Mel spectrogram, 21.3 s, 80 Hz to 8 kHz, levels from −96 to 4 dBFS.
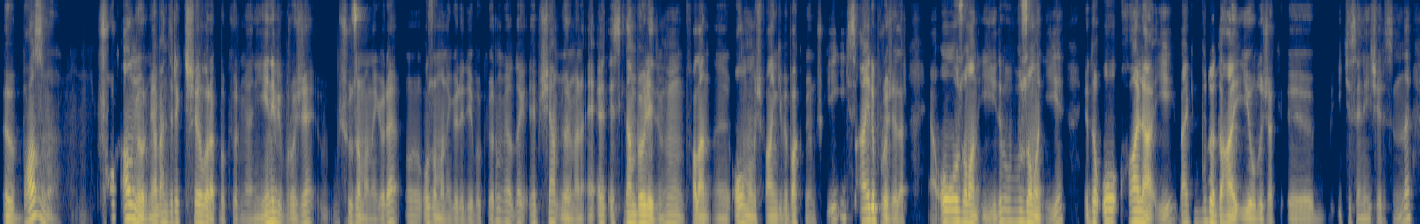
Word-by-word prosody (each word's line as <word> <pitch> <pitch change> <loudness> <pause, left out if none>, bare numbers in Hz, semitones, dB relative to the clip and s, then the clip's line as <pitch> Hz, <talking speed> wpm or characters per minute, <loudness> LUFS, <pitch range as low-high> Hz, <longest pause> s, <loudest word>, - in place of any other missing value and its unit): Iıı, 100 -5 -1
baz 180 - +4
mı? 100 - -6 0.7
Çok 185 0 -7
almıyorum 150 - +4
ya 105 +2 +1
ben, 120 +1 -2
direkt 125 +1 -4
şey 125 - +1
olarak 100 -8 +2
bakıyorum. 75 - -12
Yani, 80 +3 -10
yeni 125 +7 +4
bir 115 -6 -4
proje, 95 +8 -5 0.4
şu 120 - -8
zamana 85 -6 -1
göre, 95 +11 -3
ııı, 100 -1 -9
o 105 - -2
zamana 90 -7 -5
göre 80 0 -10
diye 80 -2 -10
bakıyorum 75 - -10
ya 130 -3 -7
da 125 - -4
hep 120 +1 -10
şey 130 - -3
yapmıyorum. 90 -9 -3
Hani, 80 +2 -6
e - - -6
evet 110 -1 -2
eskiden 115 +3 0
böyleydim, 100 -6 +5
hımm, 110 -4 -4
falan, 95 +1 0
ııı, 85 -2 -8
olmamış 100 -4 +1
falan 100 0 -2
gibi 95 -1 -8
bakmıyorum. 80 -7 -5
Çünkü - - -19
i - - -5
ikisi 175 +1 -8
ayrı 155 +1 +5
projeler 85 - -2 0.4
ya - - -10
o, 140 +1 +7
o - - +6
zaman 120 -7 +4
iyiydi, 90 - -5
bu, 140 -1 -4
bu 140 - +1
zaman 120 -9 +5
iyi 115 - -7 0.3
ya - - -7
da 130 -1 +2
o 145 +1 +5 0.2
hâlâ 135 -2 +7
iyi. 105 - -8
Belki 120 0 -4
bu 135 0 -7
da, 120 -5 +4
daha 100 0 +5
iyi 90 0 +1
olacak. 90 +2 -4 0.2
Iıı, 80 -2 -6 0.3
2 - - -16
sene 85 -1 -7
içerisinde. 85 - -8
105 Hz, 195 wpm, -23 LUFS, 85-125 Hz, 0.7 s, o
